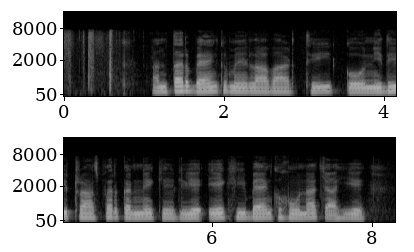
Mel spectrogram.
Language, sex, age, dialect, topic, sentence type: Hindi, male, 18-24, Hindustani Malvi Khadi Boli, banking, statement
